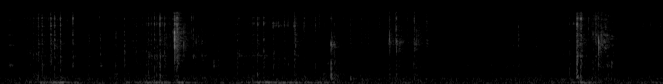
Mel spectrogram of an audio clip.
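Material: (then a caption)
Soap. A box cutter blade scrapes and shaves a rectangular solid white bar of soap with a black coat. The sound is a quiet run of crisp, bright, brittle scraping strokes with short dry crackles and a low soft rumble beneath. There are a few sharper snaps near the middle and near the end.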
